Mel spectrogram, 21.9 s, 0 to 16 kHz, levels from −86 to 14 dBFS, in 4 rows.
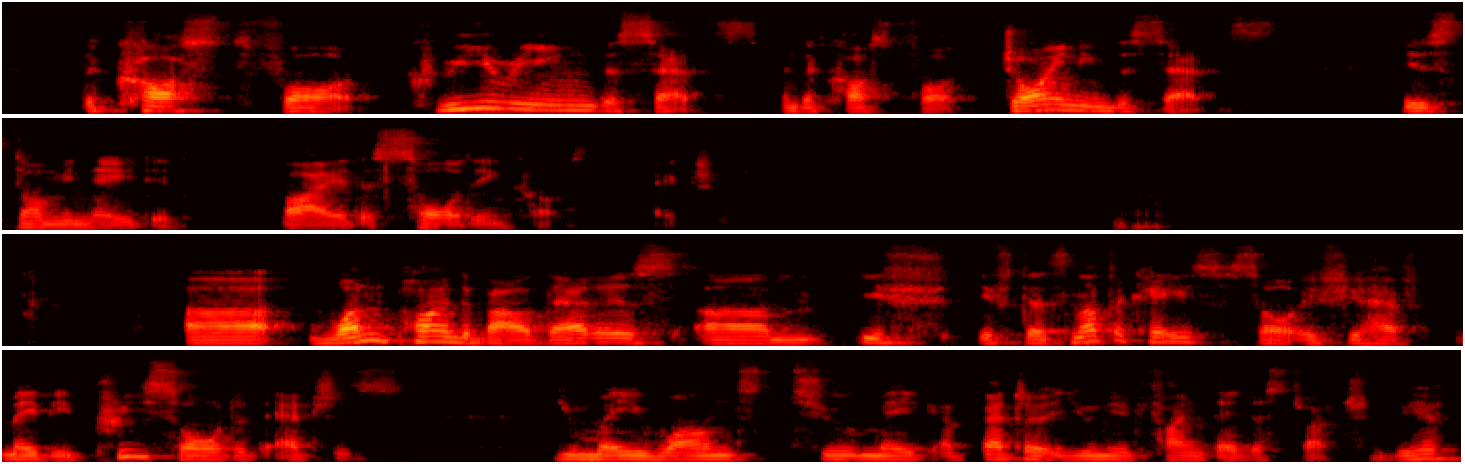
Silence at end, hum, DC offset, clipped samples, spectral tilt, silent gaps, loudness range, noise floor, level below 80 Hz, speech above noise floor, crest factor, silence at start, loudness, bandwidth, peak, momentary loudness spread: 0 s; none; under 0.1%; under 0.1%; -6 dB/octave; none; 10 LU; under -90 dBFS; -78 dBFS; over 50 dB; 24 dB; 0.3 s; -40 LUFS; 11.5 kHz; -16 dBFS; 14 LU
